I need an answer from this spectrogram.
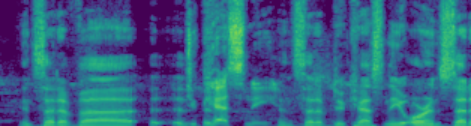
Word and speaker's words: Duquesne: Do you think he also got those gifted from Nike so that he could, hey, Nike, can you send Duquesne these shoes?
